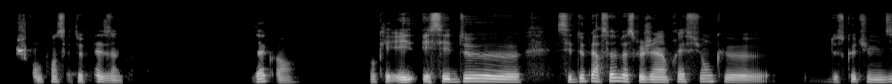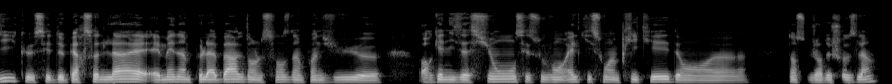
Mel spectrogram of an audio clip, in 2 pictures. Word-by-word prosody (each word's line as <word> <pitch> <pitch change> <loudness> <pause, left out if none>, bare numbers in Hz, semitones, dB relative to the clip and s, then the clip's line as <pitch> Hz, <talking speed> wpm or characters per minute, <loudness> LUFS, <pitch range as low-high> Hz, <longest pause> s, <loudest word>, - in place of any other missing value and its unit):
Je 460 - +4
comprends, - - -4
ça - - -4
te - - -3
pèse, 120 -7 0
hein? 100 - -3 1.3
D'accord. 110 -6 -1 0.7
OK - - -7
et 110 +1 +4
et 120 - +4
ces 125 +3 +6
2 125 -2 +4 0.3
ces 125 - -2
2 145 +5 +1
personnes, 150 +2 +3
parce 145 -3 +4
que 125 - +4
j'ai 120 0 +2
l'impression 120 +4 -1
que 105 -5 -1 0.6
de 115 -1 -8
ce 110 - -7
que - - -2
tu 120 - -6
me 110 -1 -1
dis 145 +7 -2
que 110 - -1
ces 105 - 0
2 110 +1 +1
personnes-là, 115 +4 +3
elles 105 - 0
mènent 115 +1 +1
un 115 -1 0
peu 115 +2 -2
la 110 -1 +4
barque 120 +1 +3
dans 110 -2 -2
le 105 - -3
sens 115 +2 -5
d'un 110 -2 -2
point 105 +1 -5
de 105 - -5
vue, 110 +1 -2
heu, 95 -1 0 0.3
organisation, 115 +3 0
c'est 120 -2 -3
souvent 110 0 -3
elles 115 +1 -1
qui 115 0 -8
sont 115 +1 -3
impliquées 115 +2 -1
dans, 100 -3 -3
heu, 95 0 -7 0.4
dans - - -1
ce - - -5
genre 105 -1 -1
de 105 - -1
choses-là? 115 +5 -3
115 Hz, 195 wpm, -23 LUFS, 105-120 Hz, 1.3 s, ces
